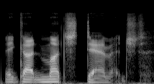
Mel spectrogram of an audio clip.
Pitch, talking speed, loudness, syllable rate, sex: 110 Hz, 155 wpm, -20 LUFS, 4.1 syllables/s, male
